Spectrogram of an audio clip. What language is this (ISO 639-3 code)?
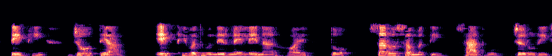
guj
